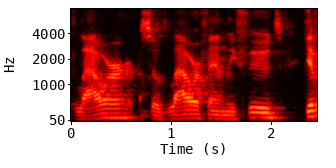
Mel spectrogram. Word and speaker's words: Lauer: They're at Lauer Family Foods, spelled like flour. It rhymes with Lauer.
